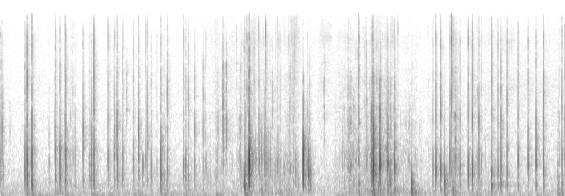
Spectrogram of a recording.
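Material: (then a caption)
Vinyl. Long red nails scratch, tap and squeeze the surface of a small, hollow, soft cylindrical pencil case made of shiny green zippered vinyl. The result is a dense run of quick, crisp crinkling taps and short scratches, with sharp, dry clicks centered in the midrange and a few louder accents. The touches are irregular and spaced with brief gaps between them.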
